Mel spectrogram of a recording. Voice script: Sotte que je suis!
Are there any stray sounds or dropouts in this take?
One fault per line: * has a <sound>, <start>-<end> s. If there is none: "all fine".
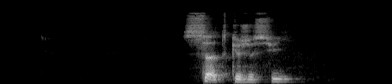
all fine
